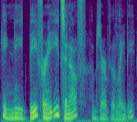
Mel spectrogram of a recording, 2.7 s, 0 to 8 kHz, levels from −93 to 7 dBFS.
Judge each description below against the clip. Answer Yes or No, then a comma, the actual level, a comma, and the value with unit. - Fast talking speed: Yes, fast, 220 wpm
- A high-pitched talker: No, low, 110 Hz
